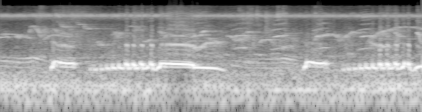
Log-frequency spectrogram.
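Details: Local puter dove used to attract others: a short rising coo followed by a rapid rolling trill and a sustained note that slides downward, starting again after a pause, with distant chirps.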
